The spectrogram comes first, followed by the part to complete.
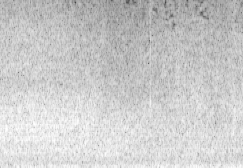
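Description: Steady rush of river water pouring over a low dam below, with wind buffeting the microphone.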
